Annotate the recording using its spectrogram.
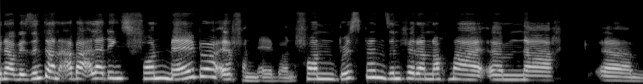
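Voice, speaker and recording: Moving at a moderate pace, a woman speaks in a high pitch with very wide pitch swings. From Germany. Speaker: emigrant entrepreneur. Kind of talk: casual chat.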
